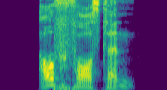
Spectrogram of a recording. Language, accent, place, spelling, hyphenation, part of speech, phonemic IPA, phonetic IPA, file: German, Germany, Berlin, aufforsten, auf‧fors‧ten, verb, /ˈaʊ̯fˌfɔʁstən/, [ˈaʊ̯fˌfɔʁstn̩], De-aufforsten.ogg
- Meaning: to forest, to afforest, to wood (to cover with trees)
